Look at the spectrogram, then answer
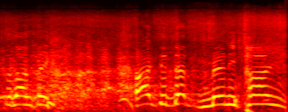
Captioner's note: audience laughs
